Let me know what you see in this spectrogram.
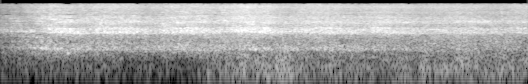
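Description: Express train passing close by at speed: a loud, steady rush of wheels on rails that builds in the first half second and holds while the carriages go past.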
